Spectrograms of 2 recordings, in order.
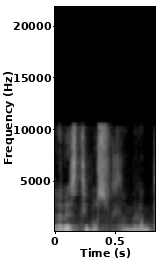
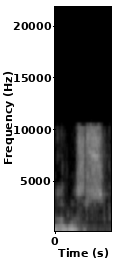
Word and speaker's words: أريستيبوس: يبقى في واحد اسمه أريستيبوس، أو يعني بيعرب، يقولون عنه العرب تقول عنه أرستيفوس، لكن هو اسمه أصلا أريستيبوس. تعرفون العرب لما بتعرب الأسماء أو بتعرب حتى يعني سواء أسماء الناس أو أسماء الأشياء، يعني إيه بتحرفها قليلا تكون أقرب لإيه، يعني أقرب لسانها وطريقتها في النطق. يعني هو اسمه أريستيبوس لكن يقولون أرستيبوس.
